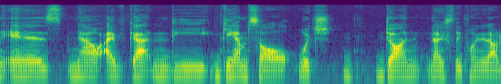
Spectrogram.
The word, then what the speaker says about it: Gamsol: the us it's just gamsol I always want to say Gamma Saul gamo so anyway that's wrong there's no vowel in there so anyway using a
